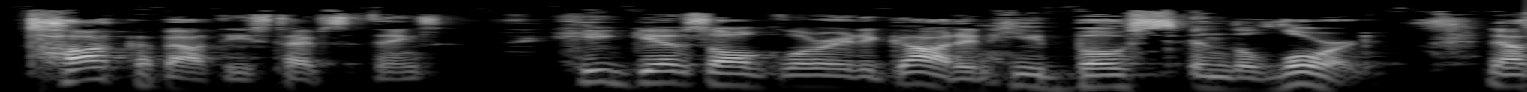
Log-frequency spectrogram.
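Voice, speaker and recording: A man preaching an earnest sermon, reading scripture aloud and often restarting his phrases. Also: medium pitch. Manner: frequent repetitions and restarts.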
